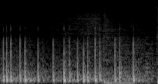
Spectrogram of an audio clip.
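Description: A fireworks show at a holiday boat parade pops and crackles in rapid, irregular bursts at a moderate distance, forming a steady stream of small bangs.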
